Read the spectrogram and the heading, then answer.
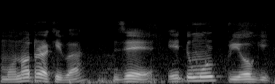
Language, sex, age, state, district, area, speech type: Assamese, male, 18-30, Assam, Lakhimpur, rural, read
